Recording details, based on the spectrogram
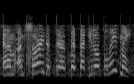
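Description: Man acting a high-voiced, earnest young phone caller. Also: creaky. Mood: hurt, polite. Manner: deferential, halting, solemn. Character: earnest, polite, naive young male radio caller. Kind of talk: comic radio phone-in. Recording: tinny, noisy phone line.

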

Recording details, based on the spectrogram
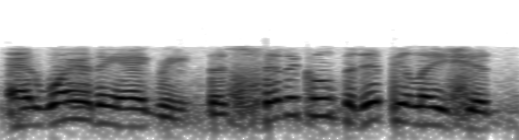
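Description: A man's voice: on the high side, expressive, fast talker, close to an everyday voice. A man voicing a smug, pompous, self-righteous older male pundit who is a guest on a call-in radio show, heard over a telephone line. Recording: tinny phone line with faint hiss.

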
